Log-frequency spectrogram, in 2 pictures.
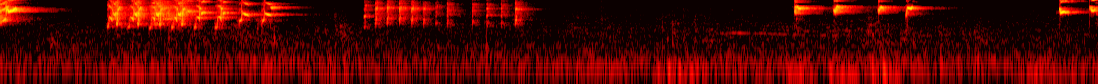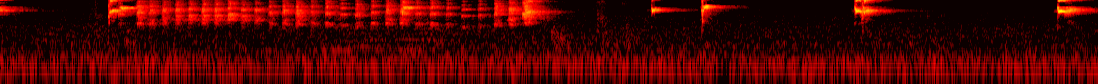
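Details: Lovebird singing in the ngetik style: bursts of rapid high buzzy ticking chatter alternating with short sharp chirps, irregular pauses between phrases, quiet background.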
